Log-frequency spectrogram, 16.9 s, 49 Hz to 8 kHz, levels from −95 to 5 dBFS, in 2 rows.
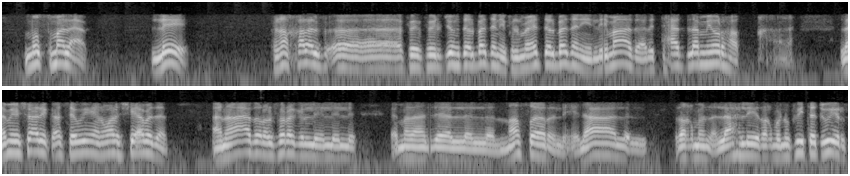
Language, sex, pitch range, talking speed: Arabic, male, 125-170 Hz, 120 wpm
